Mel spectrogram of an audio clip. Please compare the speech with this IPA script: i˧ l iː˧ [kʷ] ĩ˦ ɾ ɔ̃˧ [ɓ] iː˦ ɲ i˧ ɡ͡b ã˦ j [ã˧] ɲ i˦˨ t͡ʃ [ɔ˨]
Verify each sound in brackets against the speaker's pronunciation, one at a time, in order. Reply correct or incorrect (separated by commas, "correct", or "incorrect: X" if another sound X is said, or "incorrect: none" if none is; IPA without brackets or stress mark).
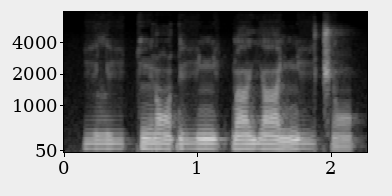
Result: incorrect: k, incorrect: ɗ, incorrect: ã˦˨, incorrect: ɔ̃˨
